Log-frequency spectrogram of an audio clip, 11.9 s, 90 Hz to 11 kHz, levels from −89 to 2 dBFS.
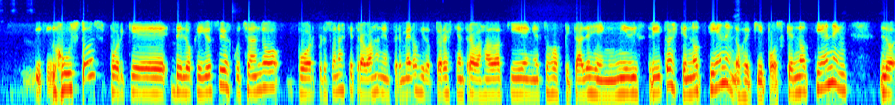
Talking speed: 175 wpm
